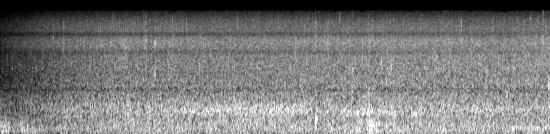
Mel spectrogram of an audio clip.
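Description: Steady rain falling on a river's surface, an even wash of countless drops that fades in over the first second and then holds steady.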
